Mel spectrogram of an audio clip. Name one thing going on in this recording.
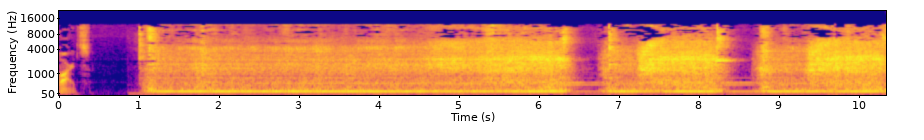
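An electric motor hums steadily and loudly.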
